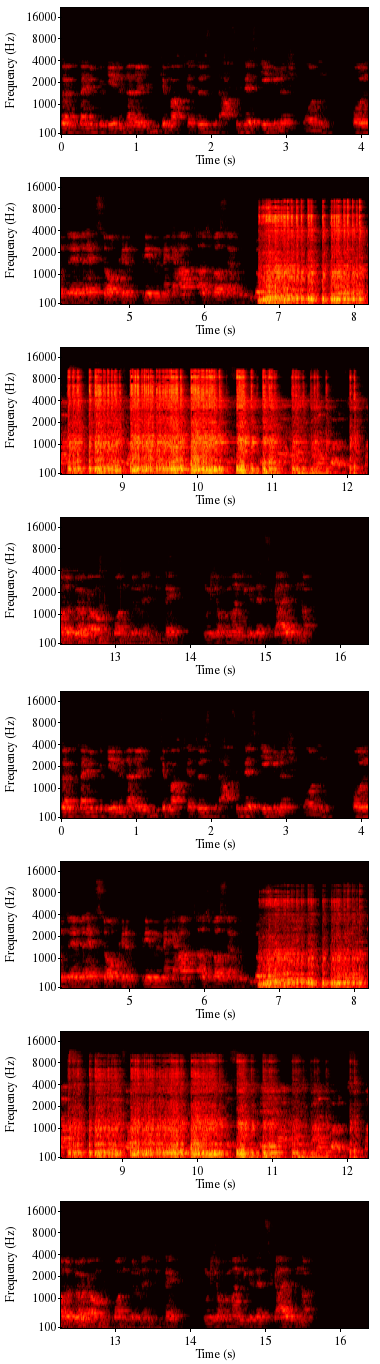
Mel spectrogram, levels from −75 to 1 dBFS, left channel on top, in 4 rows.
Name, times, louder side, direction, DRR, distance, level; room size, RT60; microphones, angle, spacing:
voice 1, 0.0-7.4 7.7-13.9 14.2-15.7, equal, 10° right, 3.5 m, -45 dB
sound 1, 6.7-12.2 12.8-12.9, left 5 dB, 70° left, 0.7 m, -28 dB
12.5 x 11.0 x 2.5 m
head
